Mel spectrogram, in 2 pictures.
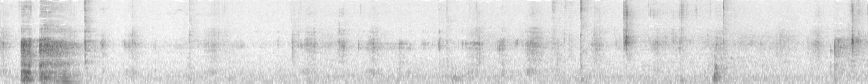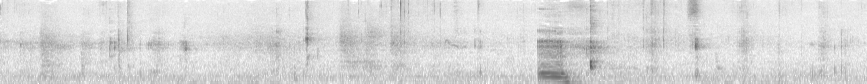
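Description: Close-miked chewing of a crunchy shredded-cabbage salad, with crisp crunches and mouth clicks throughout and a fork scraping and clicking against a glass baking dish. A short hum at the very start and a wavering "mmm" of enjoyment near the end.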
